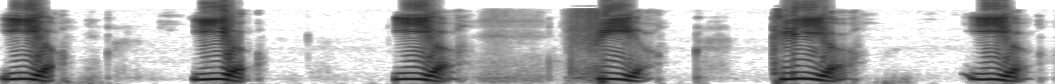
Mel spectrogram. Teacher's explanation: Sixth is ఐ రాసి ఇలా ఉల్టా ఈ లాగా రాస్తే ఇది మనకి ఇయ అని చెప్పి రావాలి. లాస్ట్లో ఆరు ఉందా లేదా తెలిసి తెలియకుండా ఉండేట్టు రావాలి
